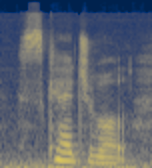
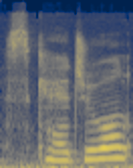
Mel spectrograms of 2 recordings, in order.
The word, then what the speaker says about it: schedule: It is okay to pronounce it as schedule or scheduled. It's okay, just different way of pronouncing the word. So if you hear people saying schedule, that's okay, that's correct. And if you hear them saying schedule, it's also correct. Both of them can be used, alright?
